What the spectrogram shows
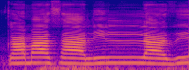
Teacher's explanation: زال نرمی سے سیٹی کی آواز بالکل نہیں آئے گی، سین میں سیٹی کی آواز آئے گی۔ کمثل الذی، زال میں سیٹی کی آواز نہیں آئے گی، سین میں آئے گی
